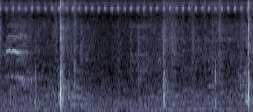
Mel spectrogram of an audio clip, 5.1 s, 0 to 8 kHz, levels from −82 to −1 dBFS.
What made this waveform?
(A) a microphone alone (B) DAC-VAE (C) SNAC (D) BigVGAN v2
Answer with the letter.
D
